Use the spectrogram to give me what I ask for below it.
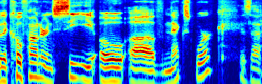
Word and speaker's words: NxtWork: And you're the co-founder and CEO of NxtWork. Is that how it's pronounced?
